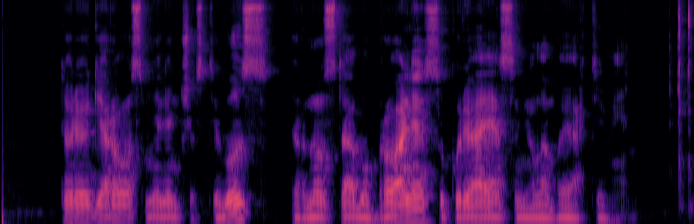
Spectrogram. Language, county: Lithuanian, Utena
